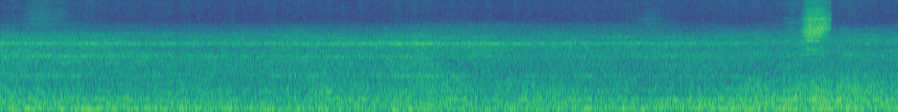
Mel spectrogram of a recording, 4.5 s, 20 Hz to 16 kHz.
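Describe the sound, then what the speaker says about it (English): Fighter jets of the 48th Fighter Wing roar on takeoff as a dense, loud, sustained engine rumble that fills the whole stretch without letting up. "It's otherwise known as an unrestricted takeoff, folks."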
